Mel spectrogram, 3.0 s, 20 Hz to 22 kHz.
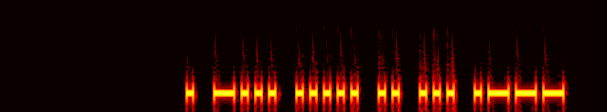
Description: Morse code, heard as a keyed tone, about 34 wpm, 700 Hz. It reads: EB5ISJ
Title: DXCC-100 Call Signs - 6 Characters - 35wpm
